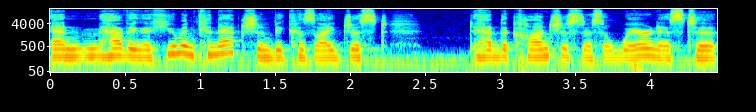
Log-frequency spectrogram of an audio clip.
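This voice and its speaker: This woman has an unremarkable speaking voice at a medium pitch. She talks at a fairly quick pace. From Montreal, Quebec, Canada. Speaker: casting director and film director. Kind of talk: interview. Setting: studio.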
